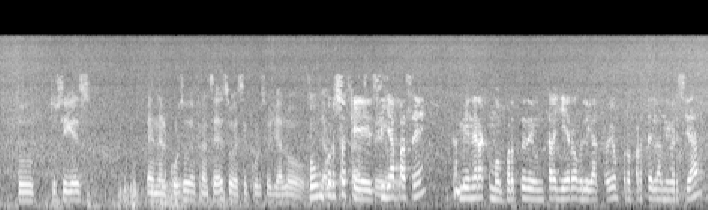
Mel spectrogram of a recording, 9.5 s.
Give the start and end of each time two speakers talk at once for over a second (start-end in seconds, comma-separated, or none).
4.1-5.4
